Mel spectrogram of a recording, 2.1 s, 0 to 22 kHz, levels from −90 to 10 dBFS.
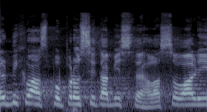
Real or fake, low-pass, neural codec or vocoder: real; 14.4 kHz; none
